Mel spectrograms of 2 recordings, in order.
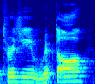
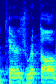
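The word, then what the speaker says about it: Terje Rypdal: I think it's say Terji Ripdahl or Terj Ripdahl. That's the way I've said it.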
